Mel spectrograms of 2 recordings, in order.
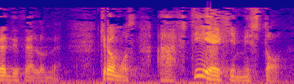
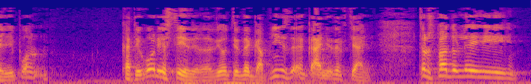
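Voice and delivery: ordinary talk, nothing marked

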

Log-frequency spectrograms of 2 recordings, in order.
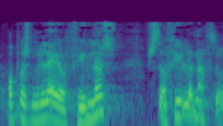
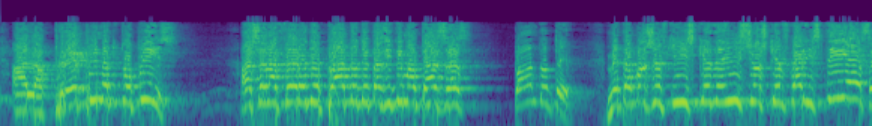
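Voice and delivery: high, raised preacher's voice; full-force preaching; 13 semitones higher, 7 dB louder than usual. Real, not acted. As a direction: drive the exhortation home to the congregation. (έντονο κήρυγμα με υψωμένη φωνή)

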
